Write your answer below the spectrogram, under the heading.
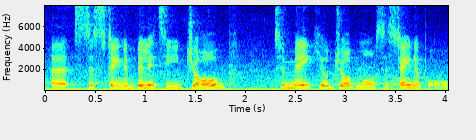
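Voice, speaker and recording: Here a woman speaks with a British accent at a moderate pace. Noticeable background noise is present. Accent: British-sounding English. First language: Dutch. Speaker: climate-focused doctor. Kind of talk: interview. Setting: in a mobile tour studio.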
